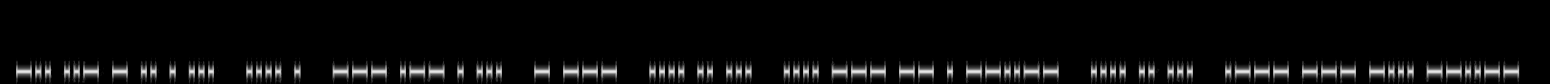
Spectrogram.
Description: Morse code, heard as a keyed tone, about 25 wpm, 600 Hz. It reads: DUTIES HE OWES TO HIS HOME, HIS JOB,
